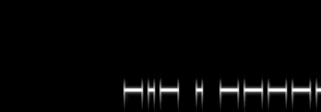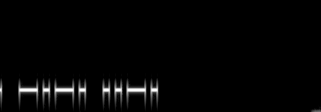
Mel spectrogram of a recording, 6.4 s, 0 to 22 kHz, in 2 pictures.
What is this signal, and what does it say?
Morse code, heard as a keyed tone, about 24 wpm, 700 Hz. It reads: KE9CF
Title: Speed Racing - USA Call Signs 20wpm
